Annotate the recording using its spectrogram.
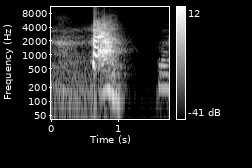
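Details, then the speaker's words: Sick person with sneezing and inflamed eyes: a brief in-breath followed by one loud, explosive sneeze that fades quickly, then room speech. "Если кто- нибудь знает какие-либо народные средства от чихания и воспаления глаз, пожалуйста, сообщите нам."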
